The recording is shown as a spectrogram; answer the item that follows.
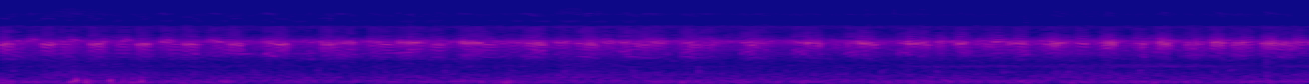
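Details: Rainy-season frog chorus: many overlapping rapid, buzzy pulsed calls forming a continuous high rasping din, with quick pulses running about four per second throughout.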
